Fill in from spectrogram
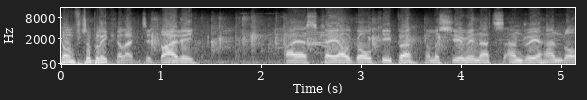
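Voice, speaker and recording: Noticeable background noise accompanies a man speaking at a fairly quick pace. His loudness stays very even and his intonation is monotone and flat. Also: medium pitch for a man. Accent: Teesside. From northeast England, Middlesbrough. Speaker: sports commentator. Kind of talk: live commentary.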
